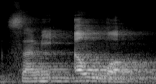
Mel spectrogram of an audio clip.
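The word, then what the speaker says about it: سمع الله: Pada waktu i'tidal itu Sami'allah, itu kebanyakan orang masih mengucapkan pakai hamzah. Sami'allah, bukan hamzah tetapi ain, ya.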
